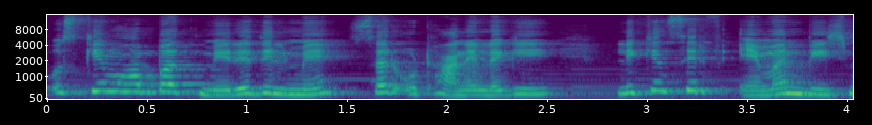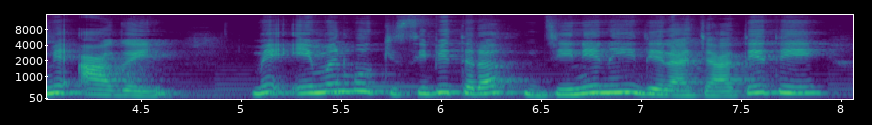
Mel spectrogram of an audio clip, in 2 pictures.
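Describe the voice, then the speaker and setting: High-voiced woman telling an emotional story. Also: animated, normal speed, faint music behind. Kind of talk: first-person emotional story narration.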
